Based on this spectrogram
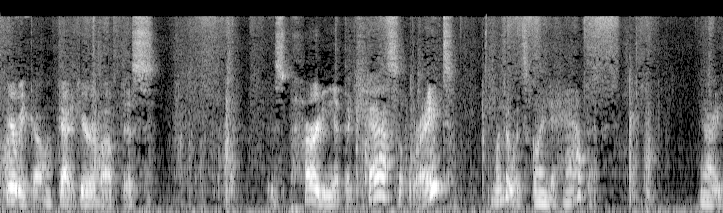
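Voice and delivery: ordinary delivery, nothing marked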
